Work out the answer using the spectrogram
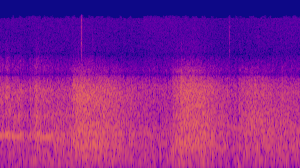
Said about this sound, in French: Un attentat vient de se produire, avenue des Champs-Élysées, presque au coin de la Concorde, sur la place de la Concorde. Des coups de feu ont éclaté immédiatement. Les Français et les Anglais ont riposté.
